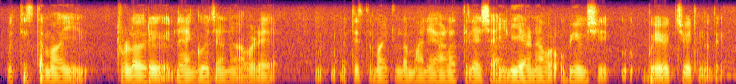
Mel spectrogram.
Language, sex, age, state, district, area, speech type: Malayalam, male, 18-30, Kerala, Malappuram, rural, spontaneous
